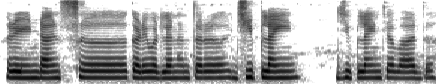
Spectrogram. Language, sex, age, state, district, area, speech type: Marathi, female, 18-30, Maharashtra, Wardha, rural, spontaneous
